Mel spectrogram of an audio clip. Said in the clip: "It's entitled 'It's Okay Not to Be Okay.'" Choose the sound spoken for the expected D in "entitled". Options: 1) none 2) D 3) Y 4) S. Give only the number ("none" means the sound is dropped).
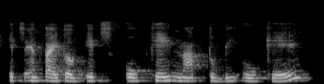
2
